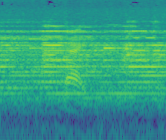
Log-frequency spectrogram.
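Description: Church bells ringing from the cathedral's bell towers: several overlapping bell tones ring on and blend, with new strokes coming in as earlier ones die away.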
